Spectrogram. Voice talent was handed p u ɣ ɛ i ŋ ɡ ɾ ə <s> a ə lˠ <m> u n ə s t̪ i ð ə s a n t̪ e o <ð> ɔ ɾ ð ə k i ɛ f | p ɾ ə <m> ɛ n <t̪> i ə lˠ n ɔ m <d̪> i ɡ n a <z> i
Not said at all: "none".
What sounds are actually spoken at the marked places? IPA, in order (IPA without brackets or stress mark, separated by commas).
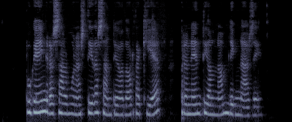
s, m, ð, n, t̪, d̪, z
